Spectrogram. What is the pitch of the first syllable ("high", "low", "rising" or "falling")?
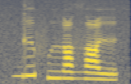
high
